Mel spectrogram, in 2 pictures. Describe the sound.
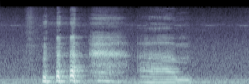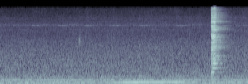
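Glasses clink together several times in quick succession in a toast, bright, followed by brief murmuring voices and a hum, then one more sharp clink near the end.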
